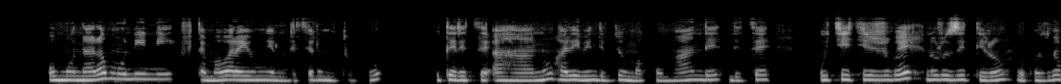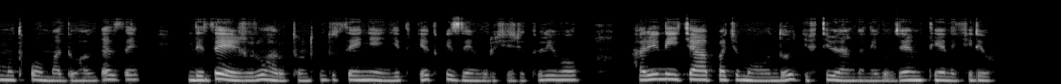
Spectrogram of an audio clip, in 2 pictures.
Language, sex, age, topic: Kinyarwanda, female, 25-35, government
